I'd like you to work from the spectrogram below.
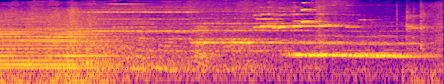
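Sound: train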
